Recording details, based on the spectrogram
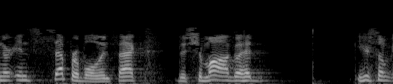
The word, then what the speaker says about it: Shema: Everyone say Shema. Right? Shema. That's how it's pronounced. No E in there. It's just Shema.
